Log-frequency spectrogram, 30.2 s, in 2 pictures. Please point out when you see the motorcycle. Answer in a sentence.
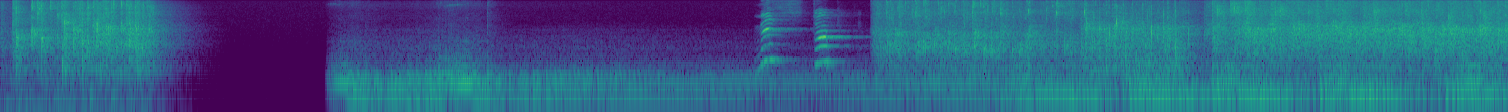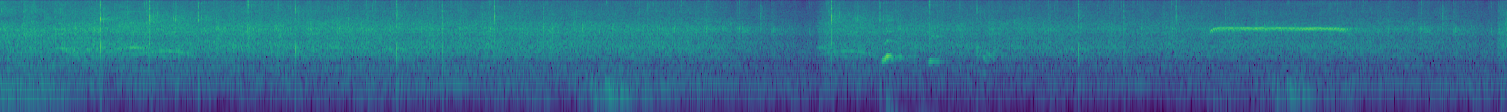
The motorcycle can be heard from 3.2 to 15.2 s.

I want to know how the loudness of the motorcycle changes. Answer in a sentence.
The loudness of the motorcycle goes down, then up.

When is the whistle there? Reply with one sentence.
The whistle can be heard from 27.1 to 28.6 s.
